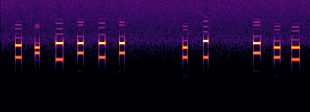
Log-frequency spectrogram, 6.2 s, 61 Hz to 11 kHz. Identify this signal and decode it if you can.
DTMF, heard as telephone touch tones, dialled by hand, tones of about 120 ms. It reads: 5*3#6# 4B #41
